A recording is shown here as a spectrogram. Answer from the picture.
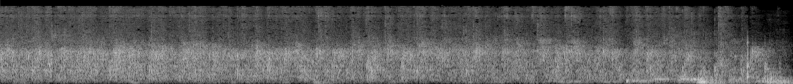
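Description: A crowd applauds steadily, dense overlapping claps forming a loud, continuous wash of sound that holds for the whole stretch and tapers slightly at the very end.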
